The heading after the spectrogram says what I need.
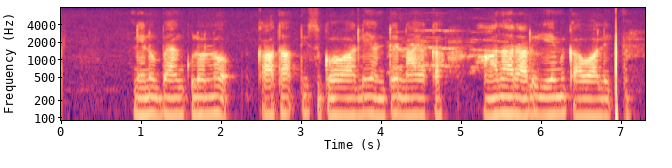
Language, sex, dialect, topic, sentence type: Telugu, male, Central/Coastal, banking, question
